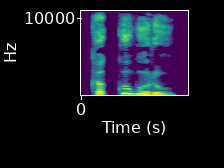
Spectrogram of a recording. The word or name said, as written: ಕಕ್ಕುಗುರು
